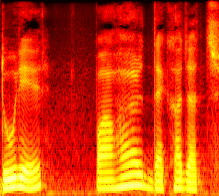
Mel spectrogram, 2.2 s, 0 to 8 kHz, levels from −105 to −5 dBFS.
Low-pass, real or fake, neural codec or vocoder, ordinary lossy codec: none; fake; codec, 16 kHz, 2 kbps, X-Codec, WavLM features, trained on Multilingual LibriSpeech; none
